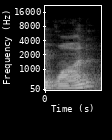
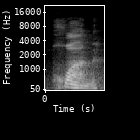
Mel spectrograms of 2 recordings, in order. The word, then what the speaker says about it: Juan: So normally when we say the word in English, we say Juan, it sounds like a W. But the real sound for the J in Spanish it's a blowing out in the top of your throat. Juan, Jose. It's a h. So it's a more throat sound of an H, not in just the mouth.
